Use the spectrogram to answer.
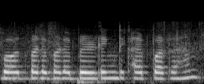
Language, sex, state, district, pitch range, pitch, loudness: Hindi, female, Jharkhand, Garhwa, 280-285 Hz, 280 Hz, -15 LUFS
